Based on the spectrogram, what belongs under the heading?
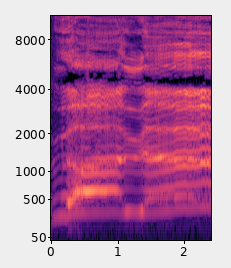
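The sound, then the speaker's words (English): A voice lets out a loud, sustained strained wail, imitating the unearthly shrieks of a creature attacking people; the pitch swoops upward early, then holds a quavering, groaning tone for about two seconds with no words. “It flew at them, cawing and biting, voicing unearthly shrieks the entire time.”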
